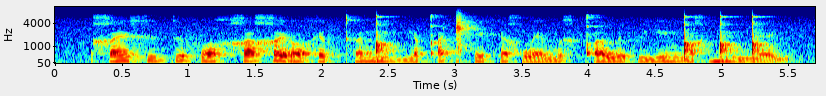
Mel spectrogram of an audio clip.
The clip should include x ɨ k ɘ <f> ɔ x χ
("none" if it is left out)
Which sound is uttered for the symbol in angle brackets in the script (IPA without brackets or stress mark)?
f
